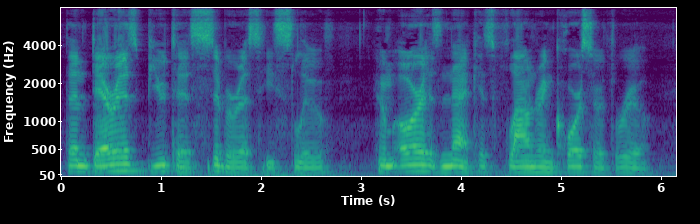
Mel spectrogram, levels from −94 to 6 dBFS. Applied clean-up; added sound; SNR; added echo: none; none; none; reverberation time 0.3 s.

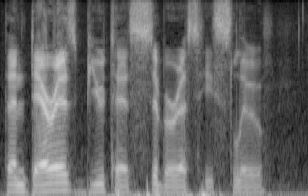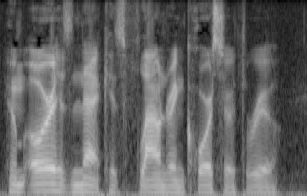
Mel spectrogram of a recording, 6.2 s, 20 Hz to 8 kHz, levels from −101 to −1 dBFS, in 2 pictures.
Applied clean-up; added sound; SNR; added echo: none; none; none; none.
